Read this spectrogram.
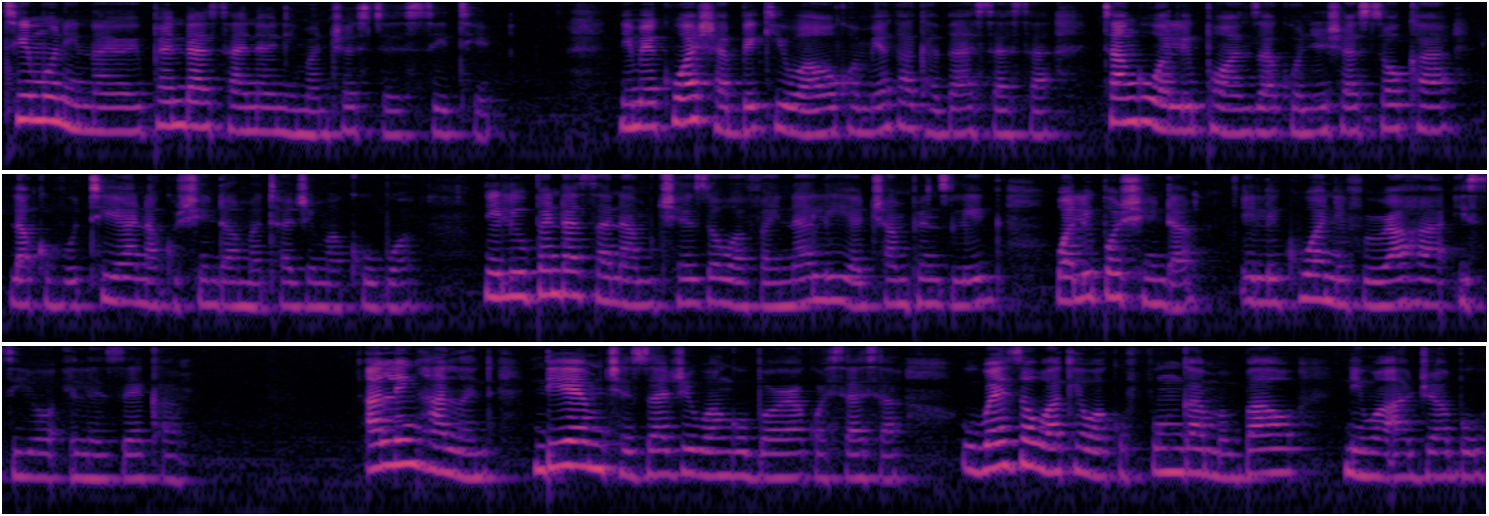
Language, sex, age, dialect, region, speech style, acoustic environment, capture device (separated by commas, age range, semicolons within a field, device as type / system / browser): Swahili, female, 25-34, Kenya - Mombasa, Kenya, happy; relaxed; focused, people talking; nature; silence; music; appliances, desktop / Windows / Chrome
